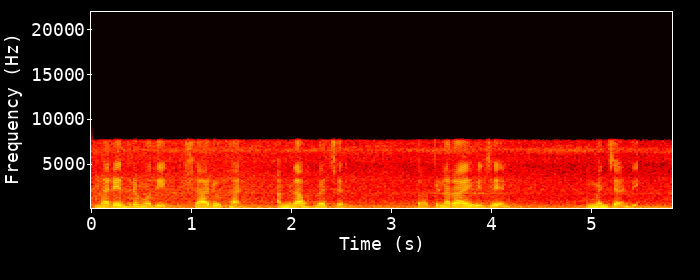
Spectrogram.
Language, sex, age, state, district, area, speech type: Malayalam, female, 45-60, Kerala, Pathanamthitta, rural, spontaneous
